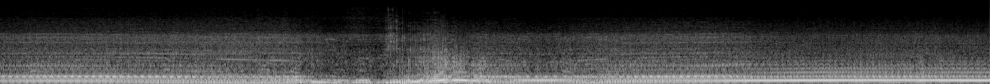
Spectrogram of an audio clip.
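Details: 1998 Porsche Boxster after an engine swap, on a cold start: the engine surges and sags unevenly between throttle blips and never settles. Idle hunting.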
